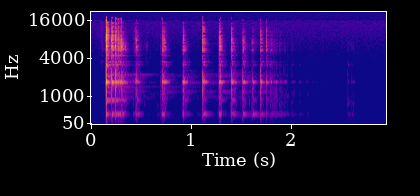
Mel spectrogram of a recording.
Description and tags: Empty soda can wobbling on a hard surface.
Foley sound effect.
AKG condenser microphone M-Audio Delta AP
